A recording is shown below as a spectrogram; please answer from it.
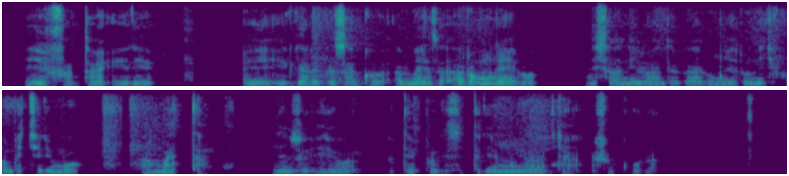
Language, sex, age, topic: Kinyarwanda, male, 25-35, finance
